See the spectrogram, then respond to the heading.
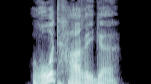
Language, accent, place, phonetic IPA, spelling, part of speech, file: German, Germany, Berlin, [ˈʁoːtˌhaːʁɪɡə], rothaarige, adjective, De-rothaarige.ogg
- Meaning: inflection of rothaarig: 1. strong/mixed nominative/accusative feminine singular 2. strong nominative/accusative plural 3. weak nominative all-gender singular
